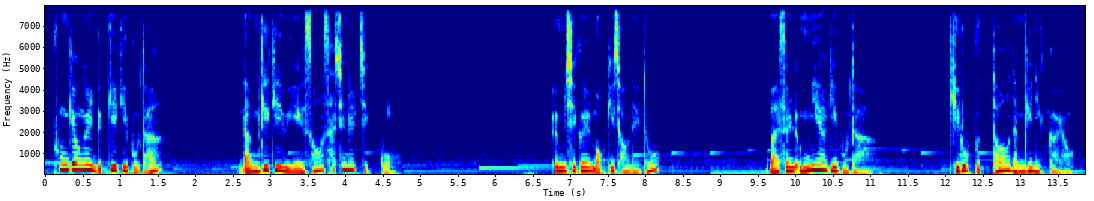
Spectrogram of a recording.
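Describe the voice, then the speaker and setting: A woman speaks at a very slow pace in a calm tone, with long, frequent pauses and music in the background. Her medium pitch moves in very wide swings. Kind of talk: ASMR radio reading, sleep and healing narration. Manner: soft, calm, slow.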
